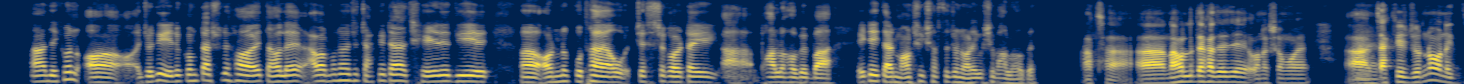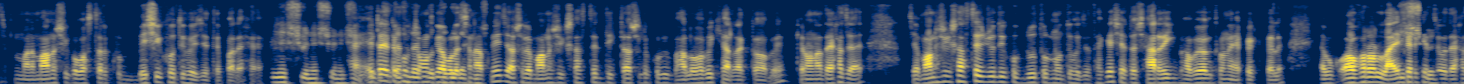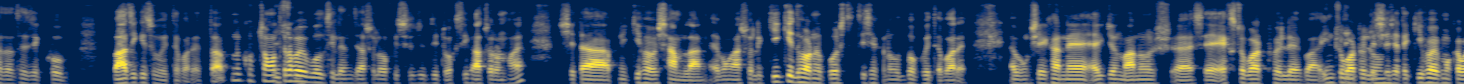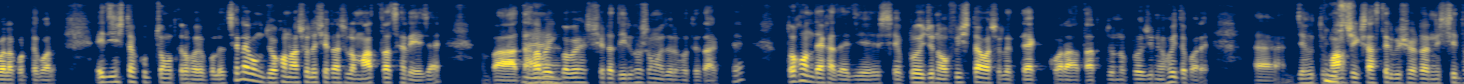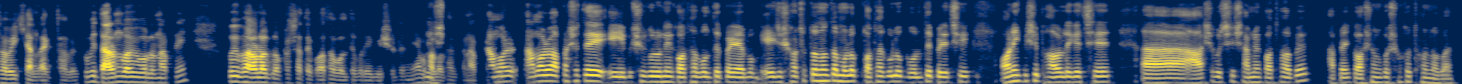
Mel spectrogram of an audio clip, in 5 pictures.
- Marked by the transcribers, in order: other background noise; in English: "effect"; "ফেলে" said as "পেলে"; in English: "overall life"; in English: "extrovert"; in English: "introvert"; "থাকে" said as "তাকে"
- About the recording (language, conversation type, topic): Bengali, podcast, অফিসে বিষাক্ত আচরণের মুখে পড়লে আপনি কীভাবে পরিস্থিতি সামলান?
